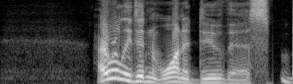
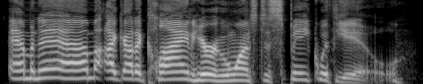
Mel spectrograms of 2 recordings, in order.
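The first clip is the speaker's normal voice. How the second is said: high-pitched boss calling his staff; wacky boss; 9 semitones higher, 5 dB quieter than usual. Acted. Boss announcing a client to his employees, wacky. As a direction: call out like a showy boss.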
